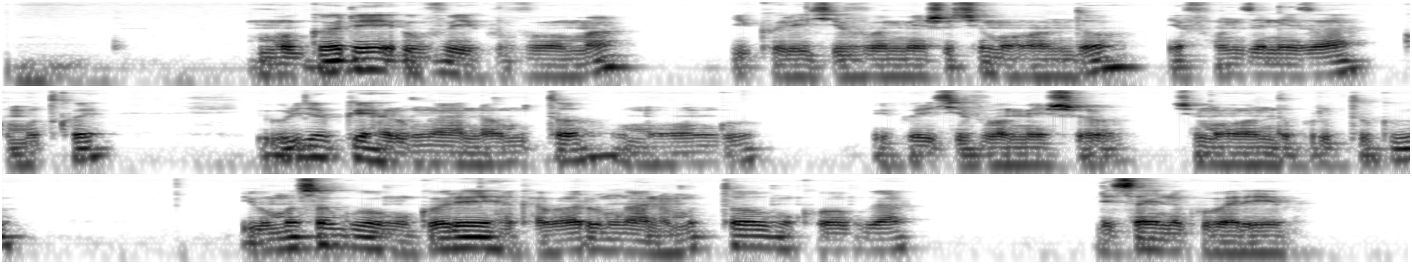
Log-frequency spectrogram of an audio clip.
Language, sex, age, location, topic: Kinyarwanda, male, 18-24, Kigali, health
